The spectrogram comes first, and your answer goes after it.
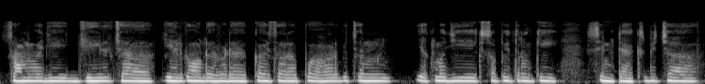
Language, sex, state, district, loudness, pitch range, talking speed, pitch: Hindi, male, Uttarakhand, Tehri Garhwal, -13 LUFS, 150-165 Hz, 195 wpm, 155 Hz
